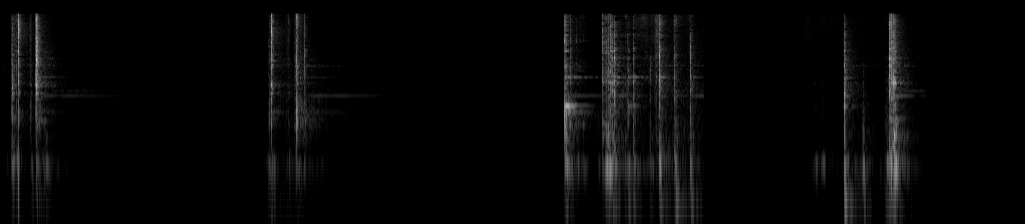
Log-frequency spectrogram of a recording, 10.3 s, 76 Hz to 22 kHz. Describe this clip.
Just a few foley sounds of me pressing the open/close button on a steel Thermos flask, then putting the cap on and taking it off. Recorded with a 5th-gen iPod touch.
